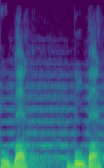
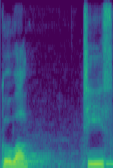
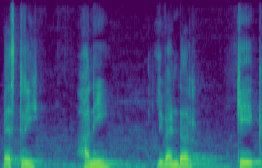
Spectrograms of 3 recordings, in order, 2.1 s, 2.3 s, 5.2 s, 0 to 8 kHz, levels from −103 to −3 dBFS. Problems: constant background noise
